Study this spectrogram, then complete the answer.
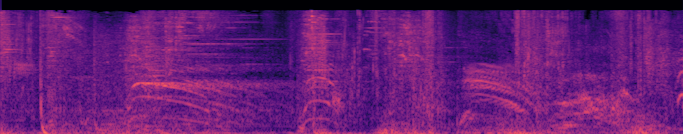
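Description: A woman screams in pain.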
